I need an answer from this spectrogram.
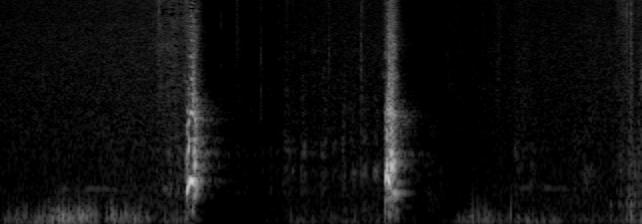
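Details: A Golden Retriever crossed with a Border Collie barks loudly twice, two seconds apart, after getting its toy stuck in a bucket. Soft rustling is heard between the barks.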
